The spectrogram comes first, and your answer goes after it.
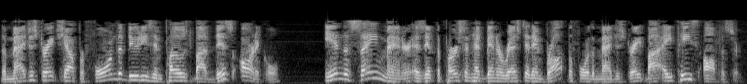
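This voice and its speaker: A man with a husky voice at a middling pitch talks through legal text as on a radio show. He reads passages out and follows them with pointed, rhetorical questions. The sound is dull and lo-fi. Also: animated, normal speed, no echo. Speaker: radio show speaker on law. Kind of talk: explanatory legal talk, reading statutes aloud with commentary.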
